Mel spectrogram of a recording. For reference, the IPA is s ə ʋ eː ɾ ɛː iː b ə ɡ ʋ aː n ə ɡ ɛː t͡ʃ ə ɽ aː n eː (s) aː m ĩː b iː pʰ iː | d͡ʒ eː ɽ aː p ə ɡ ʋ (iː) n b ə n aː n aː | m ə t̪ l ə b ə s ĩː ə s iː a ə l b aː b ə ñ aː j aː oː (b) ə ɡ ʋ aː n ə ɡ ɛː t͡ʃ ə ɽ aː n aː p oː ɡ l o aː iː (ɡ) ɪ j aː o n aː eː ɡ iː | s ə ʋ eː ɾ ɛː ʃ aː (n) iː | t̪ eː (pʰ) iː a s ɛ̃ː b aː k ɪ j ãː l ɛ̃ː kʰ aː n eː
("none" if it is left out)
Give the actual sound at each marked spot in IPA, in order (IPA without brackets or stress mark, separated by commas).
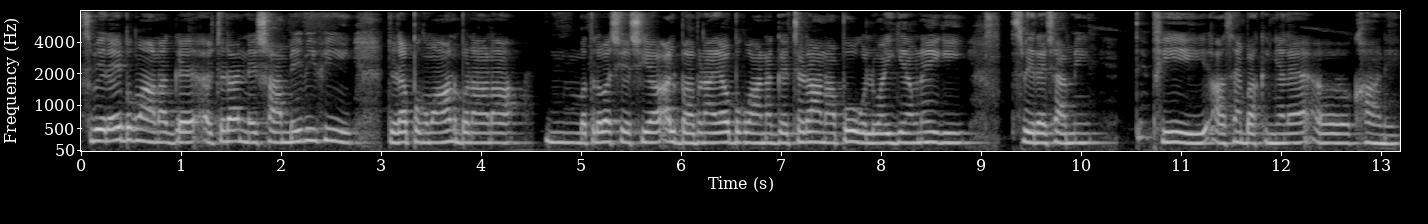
ʃ, aː, b, ɡ, m, pʰ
